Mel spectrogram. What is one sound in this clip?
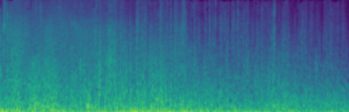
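Rocks and debris clatter as they fall.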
